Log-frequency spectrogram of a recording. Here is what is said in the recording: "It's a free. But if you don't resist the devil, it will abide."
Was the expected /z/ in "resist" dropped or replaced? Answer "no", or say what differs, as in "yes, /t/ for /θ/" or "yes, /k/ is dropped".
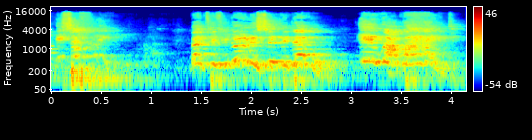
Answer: yes, /s/ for /z/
